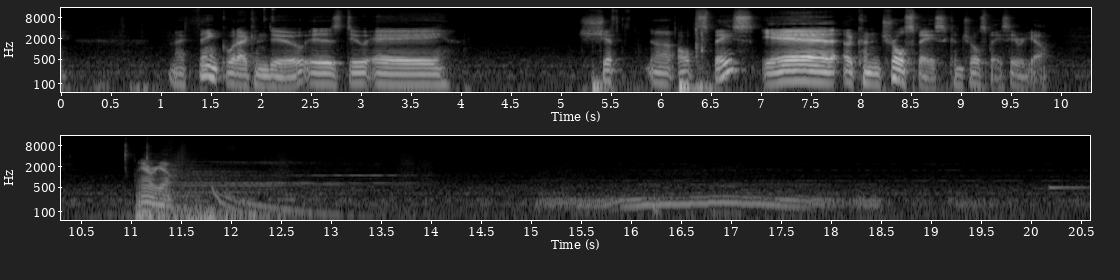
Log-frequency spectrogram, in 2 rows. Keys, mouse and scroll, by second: 2.0 ctrl+s, 2.0 click, 6.2 ctrl+space, 11.0 space.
